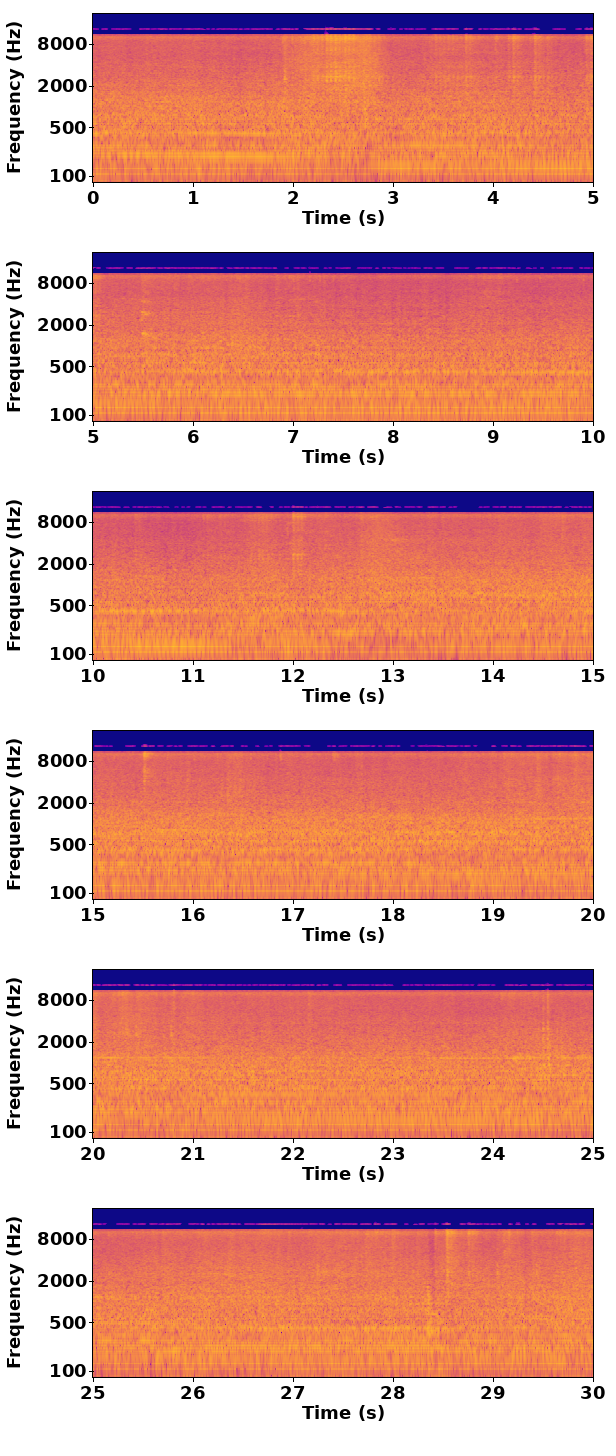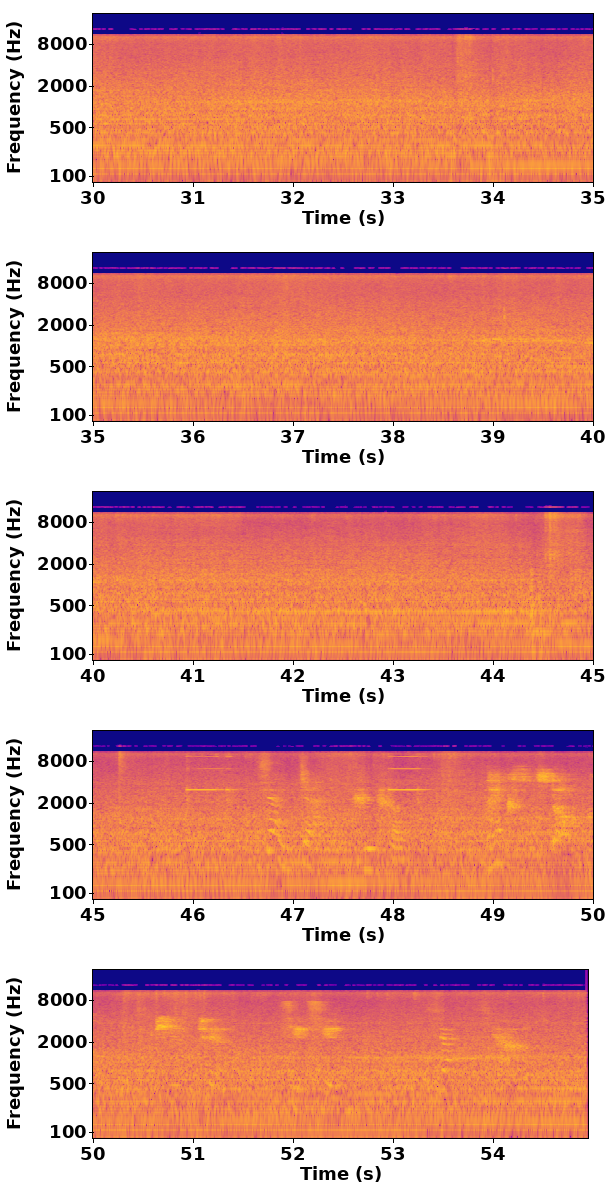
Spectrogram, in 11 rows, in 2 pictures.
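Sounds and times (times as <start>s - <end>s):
bus drive and road hum: 0.0s - 54.9s.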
